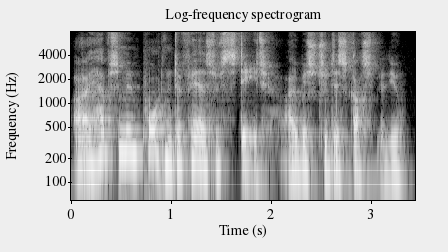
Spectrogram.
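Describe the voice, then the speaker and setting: An actor playing a deferential, long-suffering royal adviser in a comic radio play, formal and hesitant with dry disapproval. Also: male voice, on the high side, big pitch swings, a little fast, creaky. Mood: tactful, exasperated.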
